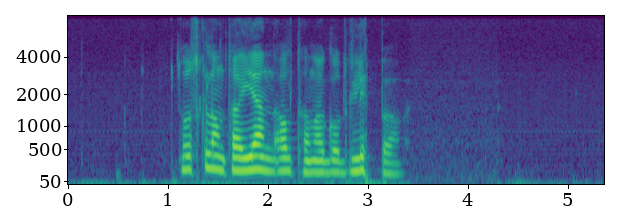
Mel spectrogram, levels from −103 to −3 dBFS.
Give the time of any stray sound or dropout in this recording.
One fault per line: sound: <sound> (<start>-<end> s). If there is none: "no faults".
no faults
